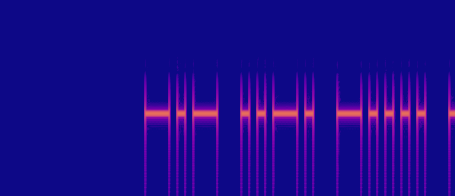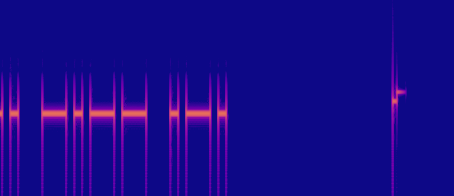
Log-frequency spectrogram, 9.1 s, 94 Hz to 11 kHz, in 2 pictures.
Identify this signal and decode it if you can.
Morse code, heard as a keyed tone, about 14 wpm, 700 Hz. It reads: KF6IYR
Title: USA Call Signs Repeated 3x 15wpm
